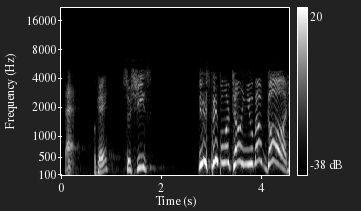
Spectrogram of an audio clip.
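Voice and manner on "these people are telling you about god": high, loud mimicry of a pestering woman; imitated crying out. Preacher voicing the possessed woman following Paul, loud imitation.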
